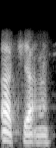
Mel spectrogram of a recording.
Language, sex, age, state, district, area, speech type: Dogri, female, 60+, Jammu and Kashmir, Reasi, urban, conversation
